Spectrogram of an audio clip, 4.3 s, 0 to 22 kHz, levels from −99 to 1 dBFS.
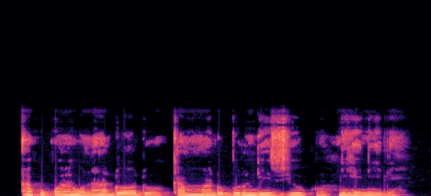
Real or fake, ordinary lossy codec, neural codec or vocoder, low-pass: real; none; none; 9.9 kHz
